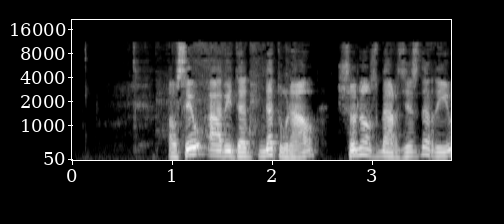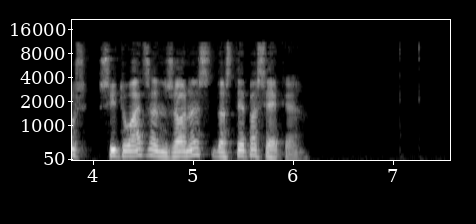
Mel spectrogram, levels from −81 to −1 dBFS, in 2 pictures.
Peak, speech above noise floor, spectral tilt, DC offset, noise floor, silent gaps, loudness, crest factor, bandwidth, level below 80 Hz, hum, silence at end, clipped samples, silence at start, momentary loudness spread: 0 dBFS; 62 dB; -4.5 dB/octave; under 0.1%; -79 dBFS; none; -17 LUFS; 18 dB; 11.5 kHz; -56 dBFS; none; 1.5 s; under 0.1%; 0.6 s; 13 LU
